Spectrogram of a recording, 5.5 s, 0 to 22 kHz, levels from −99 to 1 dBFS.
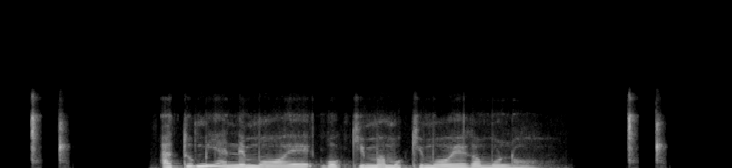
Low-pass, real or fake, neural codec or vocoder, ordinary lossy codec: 7.2 kHz; real; none; Opus, 16 kbps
